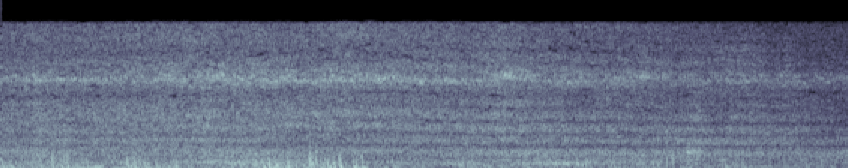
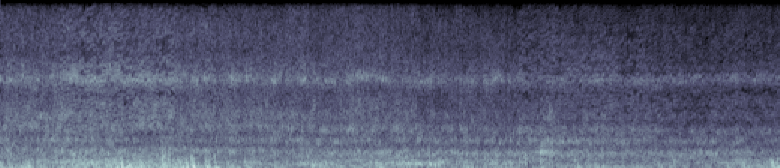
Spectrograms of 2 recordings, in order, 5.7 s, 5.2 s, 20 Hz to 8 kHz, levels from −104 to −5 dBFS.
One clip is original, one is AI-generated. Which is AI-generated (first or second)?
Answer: second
